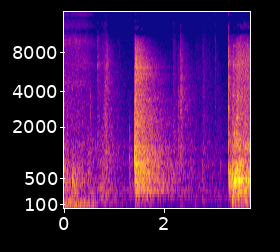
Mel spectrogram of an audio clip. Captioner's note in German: Klacken; Maschine startet, lautes Klappern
